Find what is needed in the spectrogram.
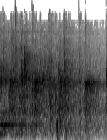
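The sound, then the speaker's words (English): A church audience claps their hands, a faint, steady patter of many hands that continues evenly throughout. “Clap your hands for Jesus. Amen, somebody.”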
